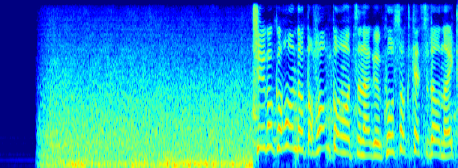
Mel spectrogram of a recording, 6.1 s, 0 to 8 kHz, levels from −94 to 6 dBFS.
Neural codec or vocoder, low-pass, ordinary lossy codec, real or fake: codec, 44.1 kHz, 7.8 kbps, Pupu-Codec; 7.2 kHz; none; fake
